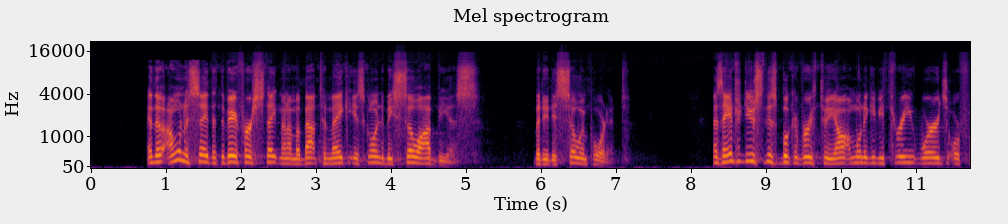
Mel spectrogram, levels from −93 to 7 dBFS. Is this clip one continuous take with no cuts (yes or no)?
yes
